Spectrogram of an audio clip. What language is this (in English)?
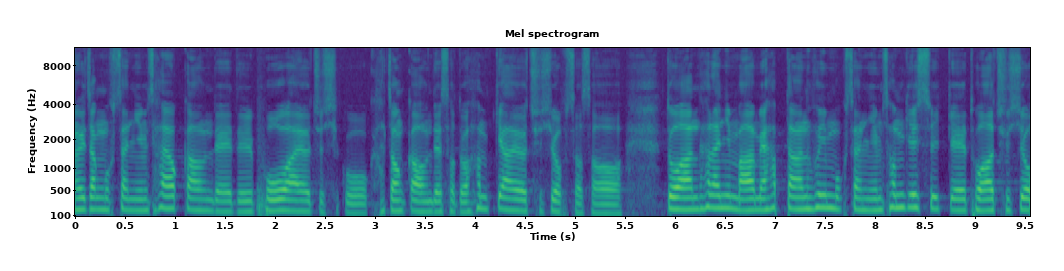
Korean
